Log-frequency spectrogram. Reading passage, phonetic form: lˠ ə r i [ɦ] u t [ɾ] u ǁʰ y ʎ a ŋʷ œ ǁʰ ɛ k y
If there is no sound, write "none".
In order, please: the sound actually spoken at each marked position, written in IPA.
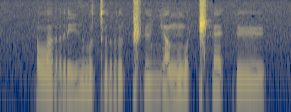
ɦ, r

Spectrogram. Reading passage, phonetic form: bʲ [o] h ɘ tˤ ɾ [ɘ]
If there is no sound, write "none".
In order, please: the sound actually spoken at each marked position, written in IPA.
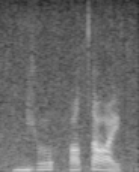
o, e

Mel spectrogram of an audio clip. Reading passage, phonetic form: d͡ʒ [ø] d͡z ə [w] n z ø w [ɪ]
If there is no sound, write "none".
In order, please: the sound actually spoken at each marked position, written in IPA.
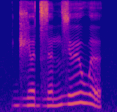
ə, none, ə

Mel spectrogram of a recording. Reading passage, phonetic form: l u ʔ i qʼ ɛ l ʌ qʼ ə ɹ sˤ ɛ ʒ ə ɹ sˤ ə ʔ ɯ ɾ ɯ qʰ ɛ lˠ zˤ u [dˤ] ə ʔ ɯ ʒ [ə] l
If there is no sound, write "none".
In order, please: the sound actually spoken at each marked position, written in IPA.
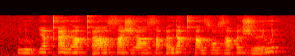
zˤ, ə

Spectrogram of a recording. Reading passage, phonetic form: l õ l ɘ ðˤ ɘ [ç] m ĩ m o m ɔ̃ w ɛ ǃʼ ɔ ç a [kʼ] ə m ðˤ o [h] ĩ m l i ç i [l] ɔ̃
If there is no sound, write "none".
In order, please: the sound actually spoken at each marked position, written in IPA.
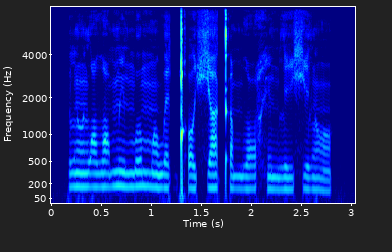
none, kʼ, h, l

